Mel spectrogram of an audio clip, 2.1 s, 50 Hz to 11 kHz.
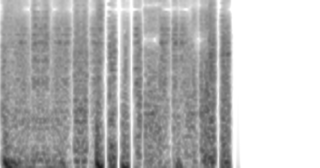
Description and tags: Pump 6 Glitch 3
Do you like Noisy Stuff ( No Para Espanol)
Breaks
